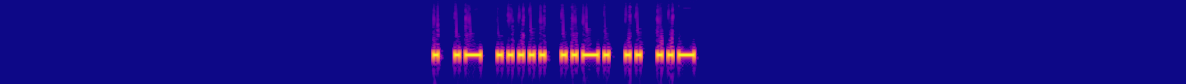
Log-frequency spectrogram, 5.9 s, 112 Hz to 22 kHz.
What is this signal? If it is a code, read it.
Morse code, heard as a keyed tone, about 46 wpm, 700 Hz. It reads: EA5FIU
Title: DXCC-100 Call Signs - 6 Characters - Repeated 2x - 45wpm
